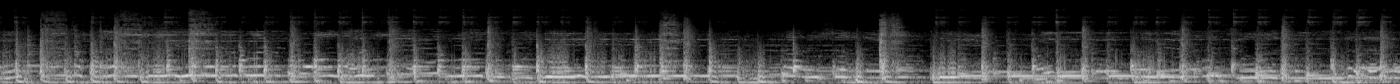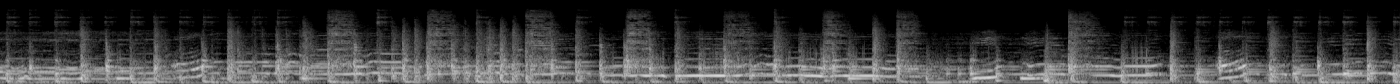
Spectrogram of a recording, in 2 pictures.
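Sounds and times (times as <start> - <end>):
hand drums fast rhythm: 0.0 - 7.3, 15.4 - 23.4.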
